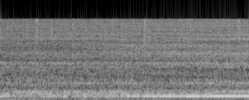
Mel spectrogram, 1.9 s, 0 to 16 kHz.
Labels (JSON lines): {"label": "anthrophony, boat engine", "recorder": "SoundTrap 500"}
